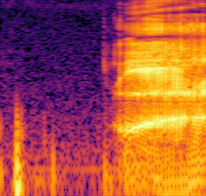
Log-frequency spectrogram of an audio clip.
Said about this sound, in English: Hold on, I got a burp.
